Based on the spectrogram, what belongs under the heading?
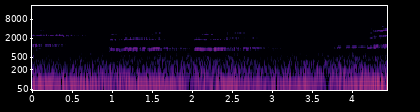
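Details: Peregrine falcon chicks give drawn-out, whining begging notes, each held about a second with slight bends in pitch, over a steady low rumble, at feeding time in their nest on a university campus in Orange, Australia, 23 October 2023.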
